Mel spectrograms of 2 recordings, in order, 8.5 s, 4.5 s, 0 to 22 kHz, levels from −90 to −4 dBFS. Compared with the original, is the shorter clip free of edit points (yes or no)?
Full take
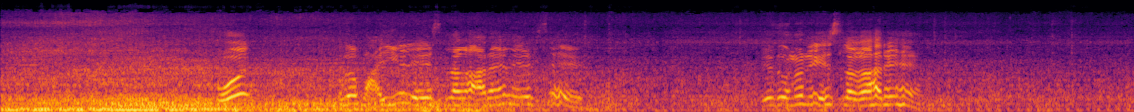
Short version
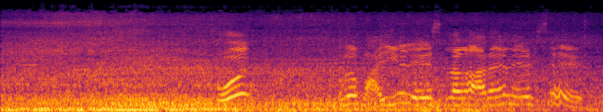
yes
